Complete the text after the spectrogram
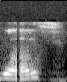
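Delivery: a barely voiced yes, almost whispered; muffled and low, hard to hear; very quiet. Real, not acted. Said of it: "you get real low".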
